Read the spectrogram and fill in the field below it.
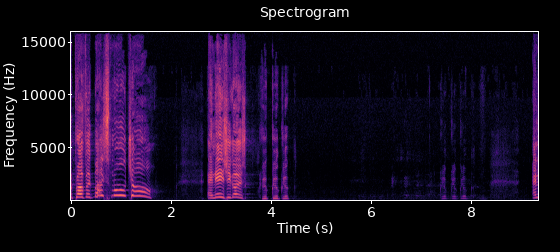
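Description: A man speaks with animation into a microphone, heard through a loudspeaker, with long pauses.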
